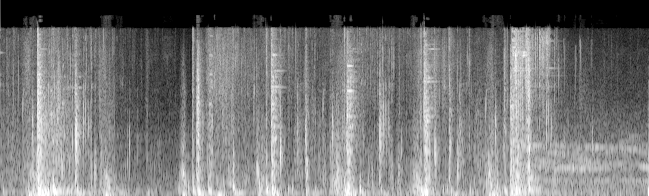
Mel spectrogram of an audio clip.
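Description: A pickaxe strikes rock with sharp, repeated cracks.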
